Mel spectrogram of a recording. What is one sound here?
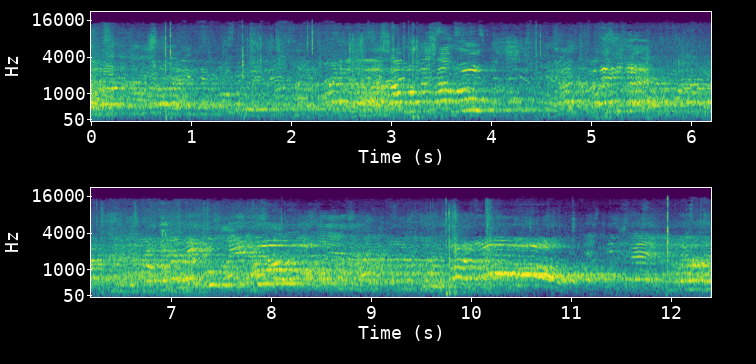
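A football is kicked with dull thuds in an echoing indoor hall.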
